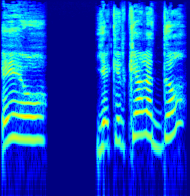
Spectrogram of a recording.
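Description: A blunt, streetwise young woman from an audiobook, loud in her exclaiming and swearing yet gentle with a stranger. A woman reader voices her in a raised, breathy voice. The recording is dry and close. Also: on the high side, lively intonation, brisk, dry recording. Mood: brash.

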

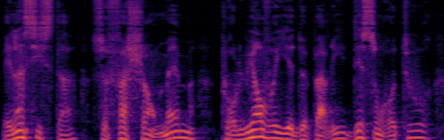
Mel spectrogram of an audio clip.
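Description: Deep, husky male storybook narrator. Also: animated, moderate pace, darkish tone. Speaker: audiobook narrator. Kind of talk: scripted literary narration.

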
